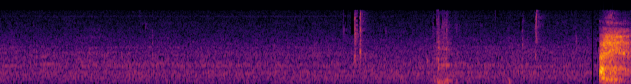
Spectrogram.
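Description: Quiet steady room tone with a few faint clicks and knocks from a handheld camera being moved about, about three and a half, four and a half and five and a half seconds in.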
